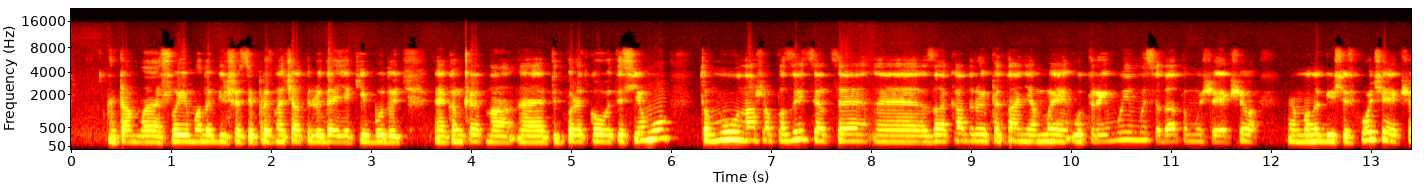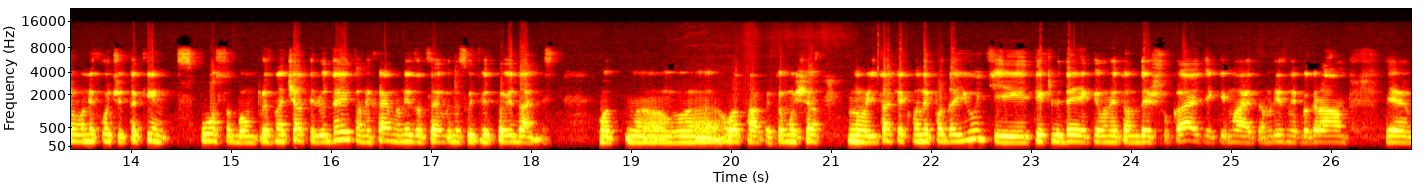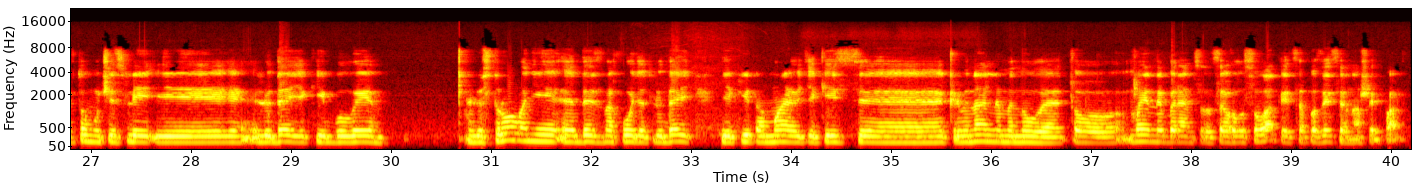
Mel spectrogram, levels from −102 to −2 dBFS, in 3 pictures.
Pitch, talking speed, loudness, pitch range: 145 Hz, 135 wpm, -20 LUFS, 140-155 Hz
